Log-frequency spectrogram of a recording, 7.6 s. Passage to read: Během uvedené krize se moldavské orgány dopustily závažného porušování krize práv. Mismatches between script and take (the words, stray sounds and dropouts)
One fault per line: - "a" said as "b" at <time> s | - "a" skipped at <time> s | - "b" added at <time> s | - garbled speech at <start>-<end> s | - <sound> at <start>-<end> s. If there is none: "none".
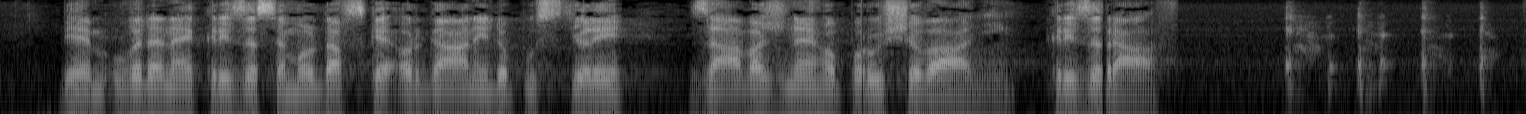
- cough at 6.4-7.5 s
